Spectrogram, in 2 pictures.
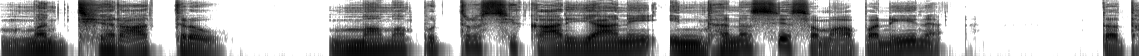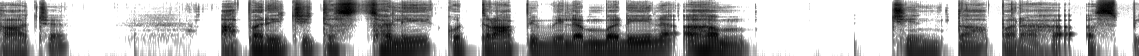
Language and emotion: Sanskrit, fearful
